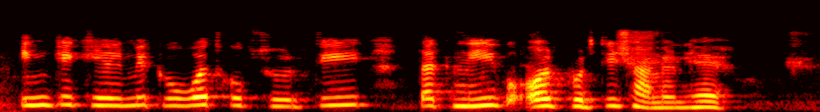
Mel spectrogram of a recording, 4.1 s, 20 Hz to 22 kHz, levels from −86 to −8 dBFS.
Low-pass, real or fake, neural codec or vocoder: 7.2 kHz; fake; codec, 16 kHz, 2 kbps, FunCodec, trained on LibriTTS, 25 frames a second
